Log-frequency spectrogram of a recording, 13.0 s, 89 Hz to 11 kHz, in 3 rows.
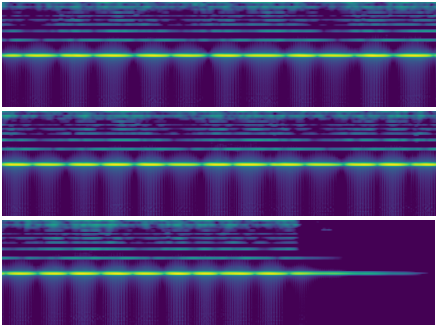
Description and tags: Crystal wineglass filled a bit with water. Moving the finger around the top for making the special noice. Use a ZOOM H1 for recording.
